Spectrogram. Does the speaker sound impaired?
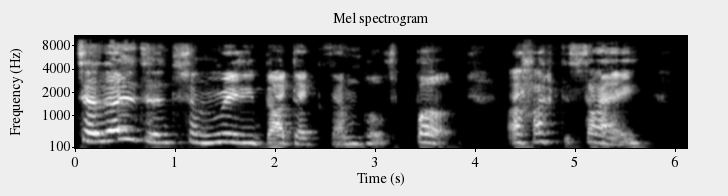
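Yes: cerebral palsy; uses Omeo wheelchair.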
